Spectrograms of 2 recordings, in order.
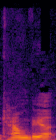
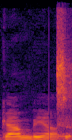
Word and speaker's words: Gambia: And so we pronounce it Cambia and not Gambia.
